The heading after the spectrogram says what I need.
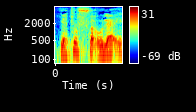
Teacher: فالباء أدغمت في الفاء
